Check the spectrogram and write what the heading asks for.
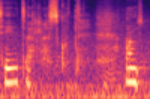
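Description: Speech only: a woman talking softly in Amharic in short phrases with pauses.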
